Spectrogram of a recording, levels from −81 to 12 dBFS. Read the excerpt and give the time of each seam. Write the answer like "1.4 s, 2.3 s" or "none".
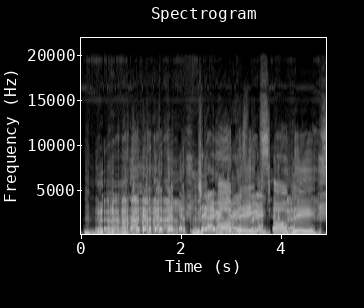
none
